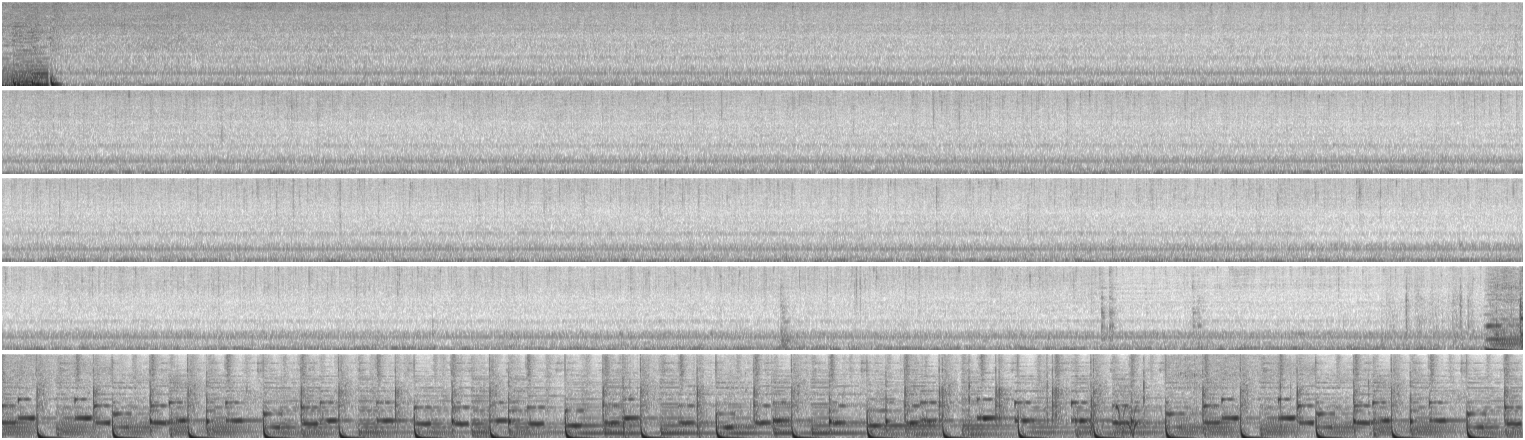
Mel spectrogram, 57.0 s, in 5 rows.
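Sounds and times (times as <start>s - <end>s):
meat sizzling in a frying pan: 0.1s - 45.9s.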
